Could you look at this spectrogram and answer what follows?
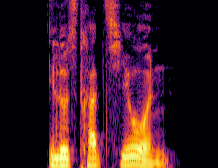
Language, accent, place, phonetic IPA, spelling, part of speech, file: German, Germany, Berlin, [ɪlustʁaˈt͡si̯oːn], Illustration, noun, De-Illustration.ogg
- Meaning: illustration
